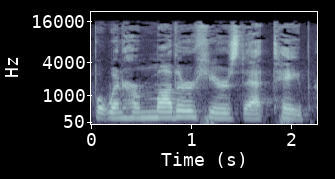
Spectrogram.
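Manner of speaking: ordinary talk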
